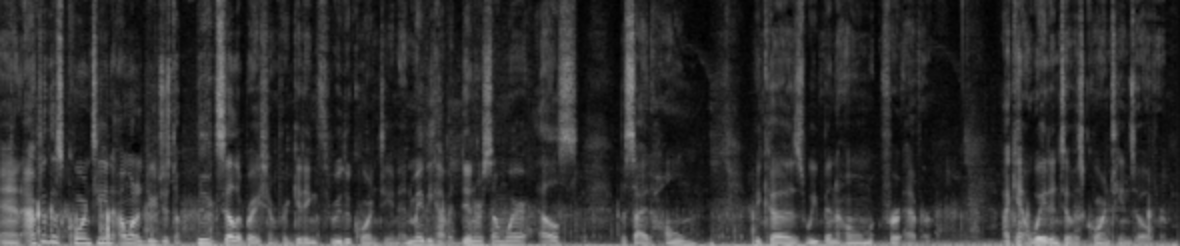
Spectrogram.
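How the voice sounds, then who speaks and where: Man as a fed-up little girl, childlike, emphatic, repetitive, sad and earnest, dramatic story reading, clearly noisy background. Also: mid-range voice, natural voice.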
